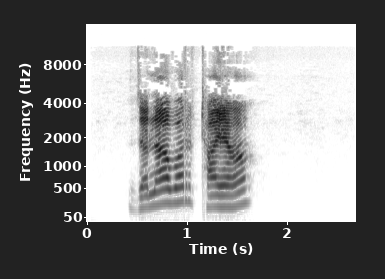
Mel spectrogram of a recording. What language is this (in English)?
Wadiyara Koli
